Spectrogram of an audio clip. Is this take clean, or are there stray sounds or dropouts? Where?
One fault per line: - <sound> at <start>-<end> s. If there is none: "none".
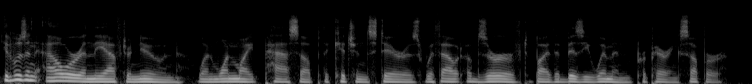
none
